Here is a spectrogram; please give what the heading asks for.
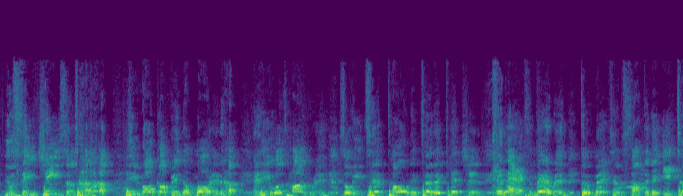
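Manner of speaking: mock preacher sermonizing; imitating his preacher dad. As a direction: ham up a pulpit preacher telling a story. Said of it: "My daddy be up there talking about".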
